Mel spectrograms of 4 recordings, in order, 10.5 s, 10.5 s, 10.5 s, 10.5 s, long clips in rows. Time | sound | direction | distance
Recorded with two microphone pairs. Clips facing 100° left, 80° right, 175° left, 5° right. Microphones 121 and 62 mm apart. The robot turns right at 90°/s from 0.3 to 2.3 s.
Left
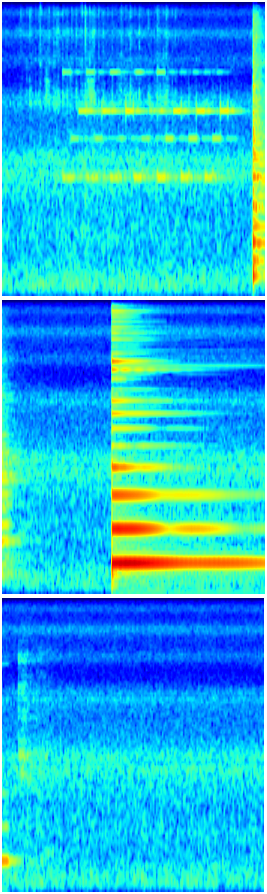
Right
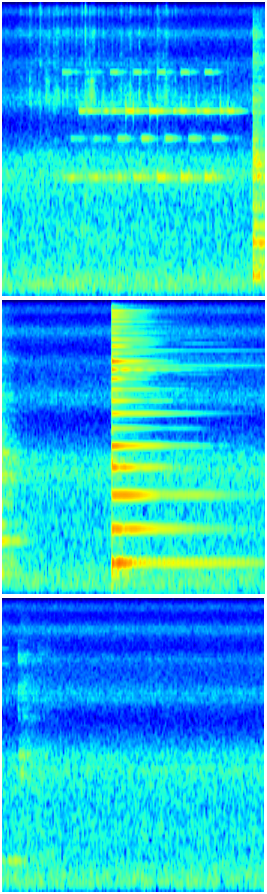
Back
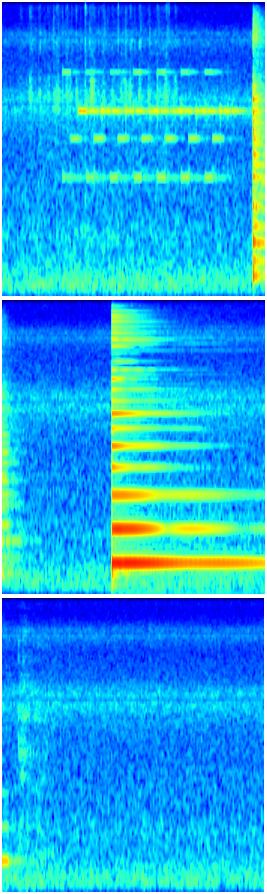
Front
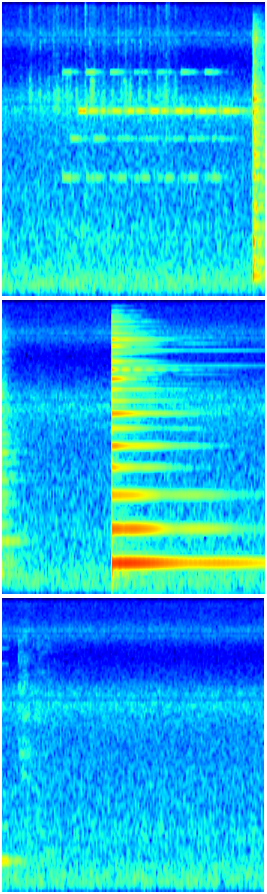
0.8 | a ringtone | 75° left | 1.4 m
3.3 | a snare drum | 100° left | 0.6 m
5.0 | a guitar | 105° left | 0.6 m
7.2 | whispering | 135° right | 7 m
